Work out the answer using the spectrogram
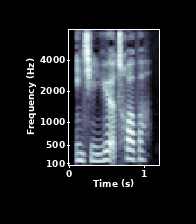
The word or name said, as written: ingeniørtropper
